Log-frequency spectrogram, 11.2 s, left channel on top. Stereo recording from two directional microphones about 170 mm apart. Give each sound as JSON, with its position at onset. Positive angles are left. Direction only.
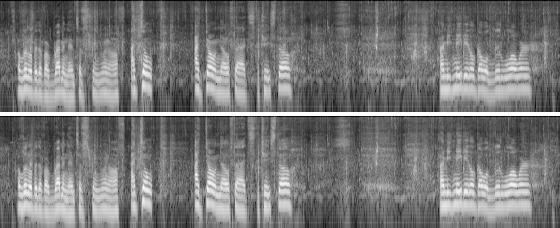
{"t": 0.3, "sound": "speech", "side_deg": -20}
{"t": 2.7, "sound": "speech", "side_deg": -10}
{"t": 3.8, "sound": "speech", "side_deg": -20}
{"t": 6.8, "sound": "boat", "side_deg": -20}
{"t": 7.6, "sound": "boat", "side_deg": -35}
{"t": 8.8, "sound": "speech", "side_deg": -20}
{"t": 9.5, "sound": "speech", "side_deg": 0}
